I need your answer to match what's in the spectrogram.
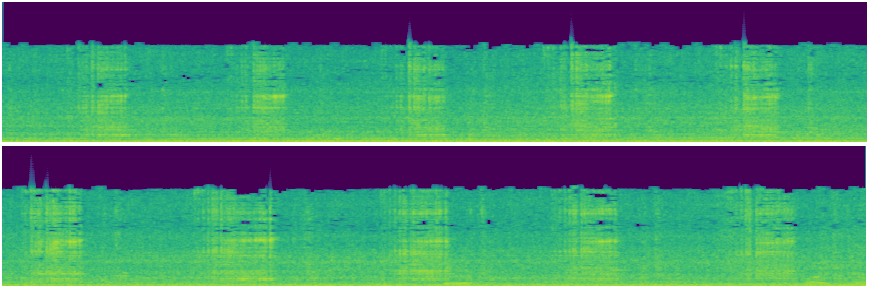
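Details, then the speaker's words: VW Fox, engine idling so power steering is light, steering turned: dry rasping creak about once a second, metallic; suspected tie rod end or link, possibly from the steering rack. "Tem um barulho como se fosse ferro. Ou bieleta, beleza?"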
